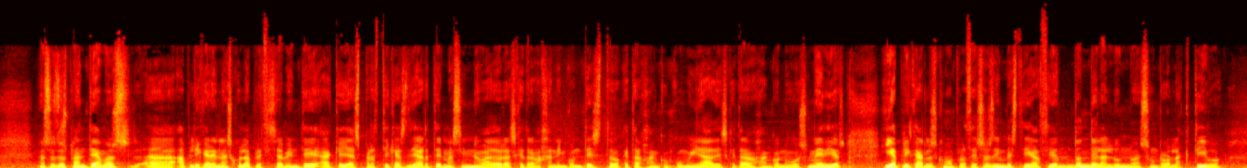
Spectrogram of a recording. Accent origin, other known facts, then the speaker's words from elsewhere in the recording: Spain; now in Barcelona, Spain; vengo de España, vivo en Barcelona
